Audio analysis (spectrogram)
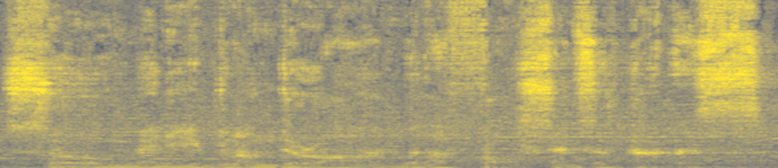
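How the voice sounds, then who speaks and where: A super slow deep undead iron tyrant from a video game, menacing, gravelly, loud music behind. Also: male voice, reverberant, heavily acted. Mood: imperious menace. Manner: grandiose, slow, ominous proclamations. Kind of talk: video game villain voice lines.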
